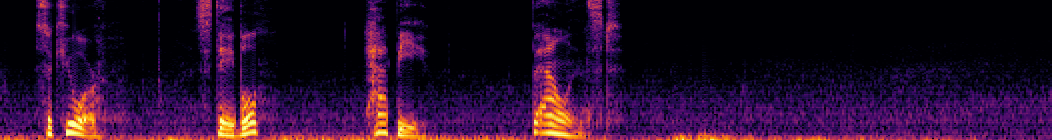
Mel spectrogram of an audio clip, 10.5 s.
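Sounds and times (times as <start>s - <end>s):
strong wind blowing under old power lines: 0.0s - 10.1s
speech: 0.4s - 1.2s, 2.0s - 2.8s, 3.6s - 4.3s, 5.3s - 6.2s.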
